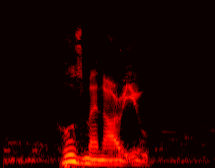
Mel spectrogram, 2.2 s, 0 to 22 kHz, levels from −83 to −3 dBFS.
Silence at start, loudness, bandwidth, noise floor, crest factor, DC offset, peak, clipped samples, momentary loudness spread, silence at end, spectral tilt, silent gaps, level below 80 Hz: 0.05 s; -43 LUFS; 12.5 kHz; -73 dBFS; 18 dB; under 0.1%; -28 dBFS; under 0.1%; 11 LU; 0.7 s; -6.5 dB/octave; none; -66 dBFS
